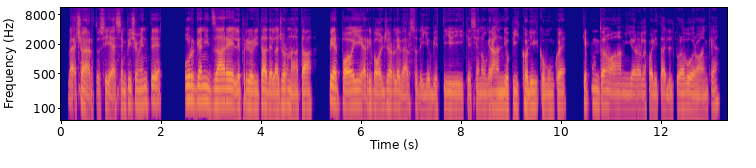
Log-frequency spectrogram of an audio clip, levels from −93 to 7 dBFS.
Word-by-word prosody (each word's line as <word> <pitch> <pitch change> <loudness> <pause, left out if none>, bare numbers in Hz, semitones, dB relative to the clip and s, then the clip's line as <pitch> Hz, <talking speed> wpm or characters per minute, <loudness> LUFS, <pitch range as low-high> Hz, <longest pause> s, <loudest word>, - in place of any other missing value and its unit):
Beh, - - 0
certo. - - +1
Sì, - - -3
è - - +2
semplicemente 120 - -1 0.4
organizzare 130 -3 +4
le 110 0 +2
priorità 110 0 +3
della 105 -1 +2
giornata, 110 -2 0 0.3
per 140 -3 +5
poi 115 +1 +4
rivolgerle 110 0 0
verso 95 +3 -5
degli 100 -2 -6
obiettivi, 100 +1 -4
che 95 - -6
siano 100 +1 -5
grandi 105 +1 0
o 100 - +2
piccoli, 110 0 0
comunque 100 +1 -3 0.3
che - - -3
puntano 115 -3 -2
a 100 0 -4
migliorare 100 -1 -4
la 95 0 -6
qualità 100 -1 -2
del 95 0 -6
tuo - - -4
lavoro, 100 -2 0
anche? 100 +8 -7
105 Hz, 145 wpm, -22 LUFS, 100-115 Hz, 0.4 s, per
